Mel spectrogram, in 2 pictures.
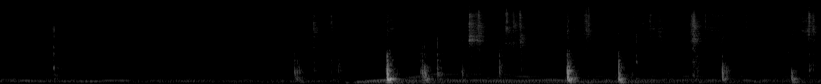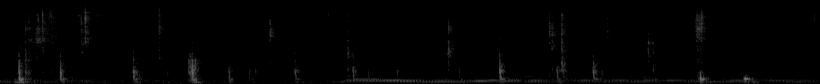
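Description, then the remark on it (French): A stack of four slips of paper is flipped over again and again, giving a quick, uneven run of soft papery slaps and clicks, with no one speaking. “Maintenant, vous allez retourner cette pile autant de fois qu'il y a de lettres dans la chose que vous détestez.”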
